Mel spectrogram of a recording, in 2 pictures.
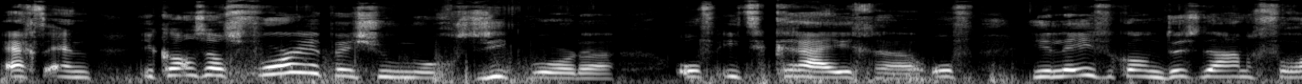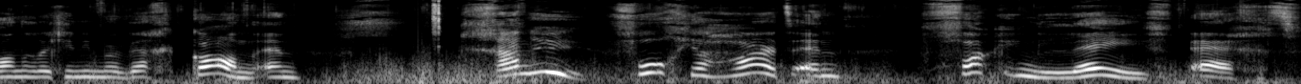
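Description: A woman speaks at a very slow pace with a fairly high pitch and very wide pitch swings. Noticeable background noise runs behind her. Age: 30s. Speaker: podcast host. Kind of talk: walking monologue. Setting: outdoors.

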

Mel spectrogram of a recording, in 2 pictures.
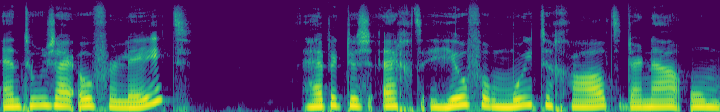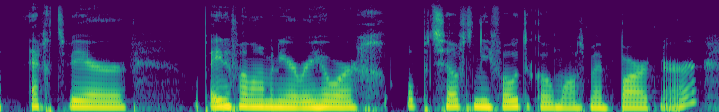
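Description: The voice has a dark, mellow tone and fairly even intonation at a fairly slow pace. The recording sounds dry and close, with no echo. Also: woman, medium pitch for a woman. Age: 20s. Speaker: podcast host. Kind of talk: casual chat.

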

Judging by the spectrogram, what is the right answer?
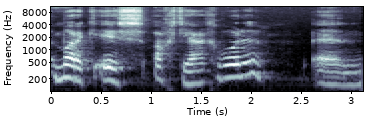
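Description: At a very slow pace, a woman with a medium pitch and a dark, mellow tone speaks with lively intonation and vocal fry. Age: 70s. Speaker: author sharing personal loss. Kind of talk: testimony.

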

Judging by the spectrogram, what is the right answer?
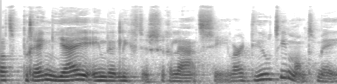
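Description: This woman has a medium pitch and a dark, mellow tone. She speaks at a moderate pace. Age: 40s. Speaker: dating coach. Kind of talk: casual chat.

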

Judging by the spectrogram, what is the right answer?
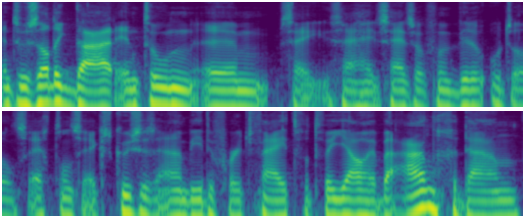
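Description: Speaking at a moderate pace with fairly even intonation, a man has a normal speaking voice in a very clean recording with a silent background. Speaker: pastor. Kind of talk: casual chat.

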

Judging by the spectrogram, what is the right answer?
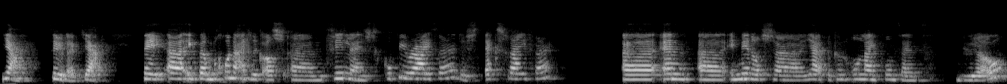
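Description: A woman's normal speaking voice, fairly high in pitch, at a fairly slow pace, with ordinary pitch variation and big swings in loudness. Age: 20s. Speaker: copywriter and business owner. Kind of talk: casual interview. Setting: video call.

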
